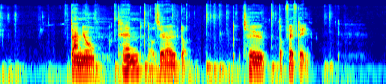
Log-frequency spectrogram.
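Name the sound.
typing an SSH command on a computer keyboard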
